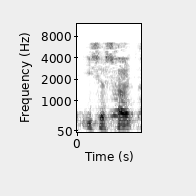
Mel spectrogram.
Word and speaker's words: Issachar: Issachar, zo spreek je het uit.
